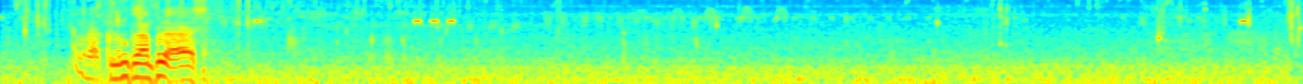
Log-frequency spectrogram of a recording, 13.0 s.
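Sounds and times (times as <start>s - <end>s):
steady low background noise: 0.0s - 13.0s
bird high chirps: 2.1s - 8.0s.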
